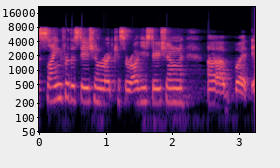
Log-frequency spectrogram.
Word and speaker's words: Kisaragi: But apparently, although the name of the station is pronounced Kisaragi, it was written with the kanji for demon.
